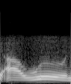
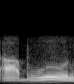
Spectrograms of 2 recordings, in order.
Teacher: And that Avun sound, almost like A-W-O-O-N in the Eastern dialects, it would be Avun, and the Western would be Abwun with more like a B sound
